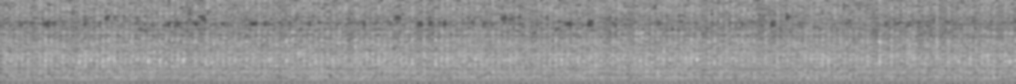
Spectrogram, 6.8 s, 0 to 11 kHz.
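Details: Troy-Bilt TB110 push mower, about 10 years old: loud, uneven chugging with unsteady beat, rich and rough like on choke; caused by a dislodged carburetor part hitting the main jet.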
